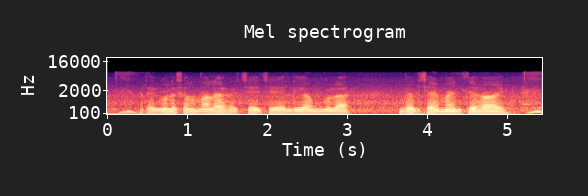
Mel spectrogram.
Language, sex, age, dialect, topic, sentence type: Bengali, female, 31-35, Jharkhandi, banking, statement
